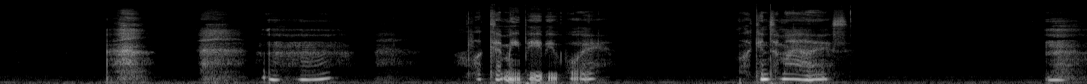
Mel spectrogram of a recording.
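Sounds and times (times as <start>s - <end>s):
soft breathing: 1.0s - 4.3s
speech: 2.7s - 3.4s, 5.0s - 6.1s, 7.6s - 8.6s, 10.4s - 10.8s.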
